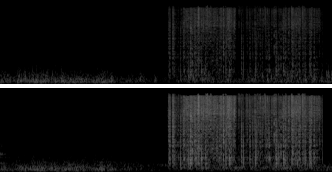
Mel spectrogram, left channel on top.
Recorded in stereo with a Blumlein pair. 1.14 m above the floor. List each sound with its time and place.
1.7 s frying: 30° right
